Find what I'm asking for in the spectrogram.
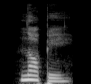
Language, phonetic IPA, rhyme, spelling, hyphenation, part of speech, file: Hungarian, [ˈnɒpi], -pi, napi, na‧pi, adjective, Hu-napi.ogg
- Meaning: daily, day-, everyday, day-to-day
